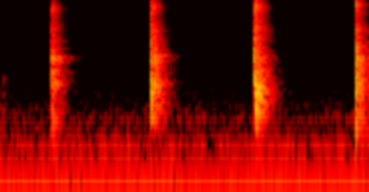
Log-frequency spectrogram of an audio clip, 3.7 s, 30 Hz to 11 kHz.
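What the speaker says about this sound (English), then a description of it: "So I'm gonna turn my metronome on to 60 and we're just gonna clap along" Single hand claps land on a steady 60 bpm metronome pulse, four sharp isolated claps one second apart in a quiet room, each crisp and close with a short decay.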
